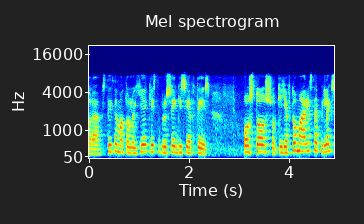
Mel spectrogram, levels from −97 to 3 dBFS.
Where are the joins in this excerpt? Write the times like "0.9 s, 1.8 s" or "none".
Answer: none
